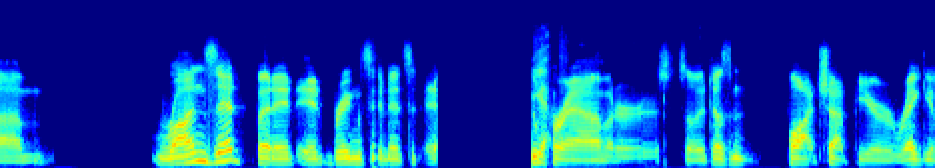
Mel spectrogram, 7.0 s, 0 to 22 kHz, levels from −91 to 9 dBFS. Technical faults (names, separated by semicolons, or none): audio dropout to silence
